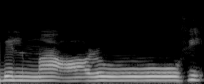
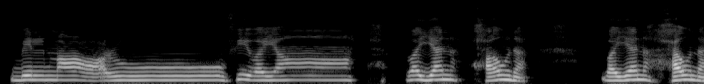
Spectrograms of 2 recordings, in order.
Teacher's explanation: اپنی آواز کو دھکا نہیں دینا، پش نہیں کرنا، بڑے آرام سے ایئر کو اندر لے جائیں اور اس کو ادا کرتے ہوئے، را کو پر پڑھتے ہوئے، کیونکہ را کے اوپر پیش ہے، اور یہ آگے حروف مدہ بھی ہے، واو سے اس کی ایک الف ادائیگی کرتے ہوئے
